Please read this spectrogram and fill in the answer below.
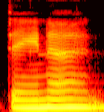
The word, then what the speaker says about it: Dana: Instagram under my name again, like Dana James. – Easy. Yes, I know. How? So for everybody listening, her name is Donna, but it's spelled like Dana.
